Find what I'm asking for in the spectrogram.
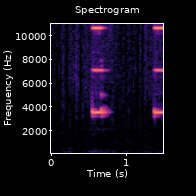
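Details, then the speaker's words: Lenovo V15 laptop with no power: two sharp high multimeter beeps, the second held, show a dead short across the junction of an input-circuit MOSFET blown with a visible hole; no fuse fitted. "and it's beeping here so it's exactly what is the junction uh blow up"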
